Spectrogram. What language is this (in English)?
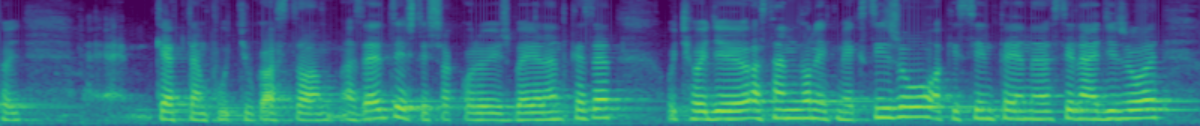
Hungarian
